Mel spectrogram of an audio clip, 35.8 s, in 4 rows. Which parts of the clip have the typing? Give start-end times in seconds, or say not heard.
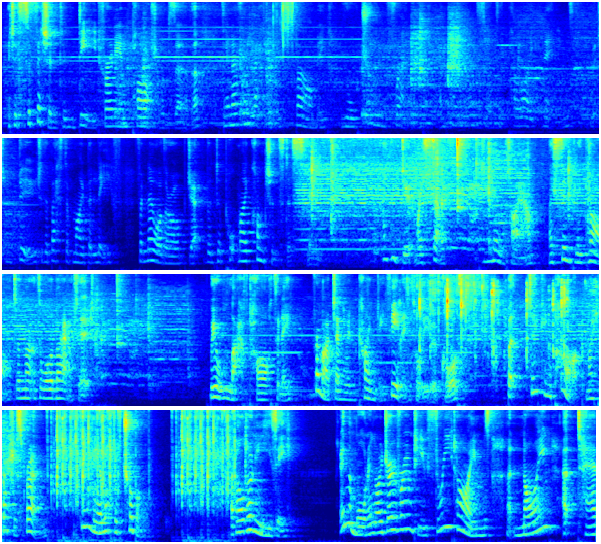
23.9-30.4.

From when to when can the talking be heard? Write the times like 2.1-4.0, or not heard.
0.0-13.8, 14.7-19.5, 21.0-29.1, 30.3-31.2, 31.9-35.7.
